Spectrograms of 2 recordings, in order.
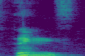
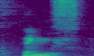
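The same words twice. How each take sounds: First: The final consonant is a buzzing z sound. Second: The final consonant is a hissing s sound. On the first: The speaker calls it right. "the plural of thing is things" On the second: The speaker calls it wrong. "not things"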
